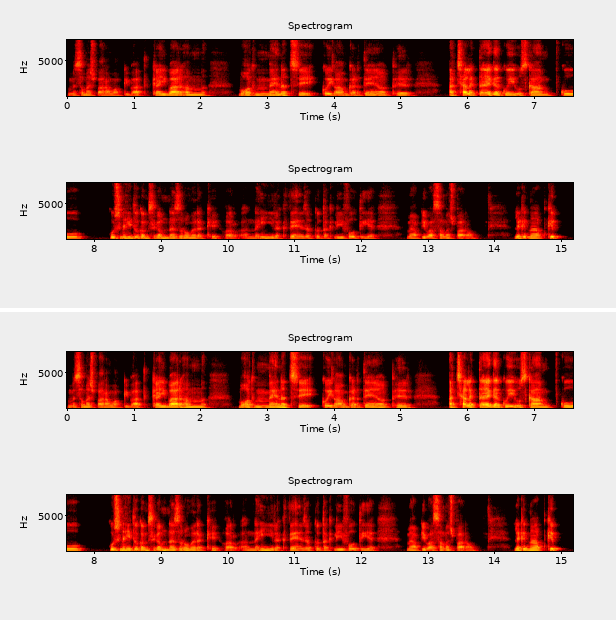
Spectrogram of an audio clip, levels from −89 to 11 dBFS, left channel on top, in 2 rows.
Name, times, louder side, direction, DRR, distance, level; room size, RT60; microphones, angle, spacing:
voice 1, 0.0-7.8 8.2-14.9, right 2 dB, 55° right, 0.8 m, -30 dB
4.1 x 2.2 x 2.4 m
head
